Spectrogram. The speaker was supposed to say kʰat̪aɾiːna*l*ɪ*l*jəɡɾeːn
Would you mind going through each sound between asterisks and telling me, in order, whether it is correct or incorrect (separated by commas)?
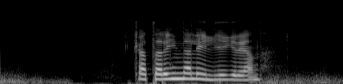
correct, correct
